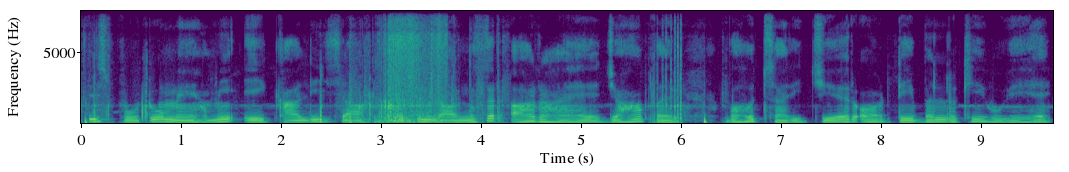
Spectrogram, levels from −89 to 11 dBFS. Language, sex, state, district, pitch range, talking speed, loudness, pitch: Hindi, male, Himachal Pradesh, Shimla, 115-140 Hz, 130 wpm, -19 LUFS, 120 Hz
